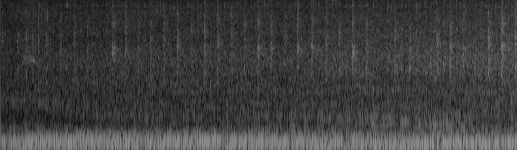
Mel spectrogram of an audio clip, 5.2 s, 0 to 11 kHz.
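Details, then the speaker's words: 1968 Ford F100 V8 idling after a rocker arm came off, with oil on the valve and slight smoke: a faint light tick in time with the engine over the low rumble; source unknown, owner suspects the exhaust. "i still don't know what this ticking is now i'm thinking it's something in the exhaust maybe you hear that ticking"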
